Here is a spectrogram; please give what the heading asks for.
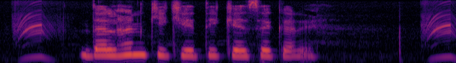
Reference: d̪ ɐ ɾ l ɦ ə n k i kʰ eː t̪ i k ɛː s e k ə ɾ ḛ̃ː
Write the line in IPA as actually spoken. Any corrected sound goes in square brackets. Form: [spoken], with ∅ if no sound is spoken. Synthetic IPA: d̪ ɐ [∅] l ɦ ə n k i kʰ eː t̪ i k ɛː s e k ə ɾ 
